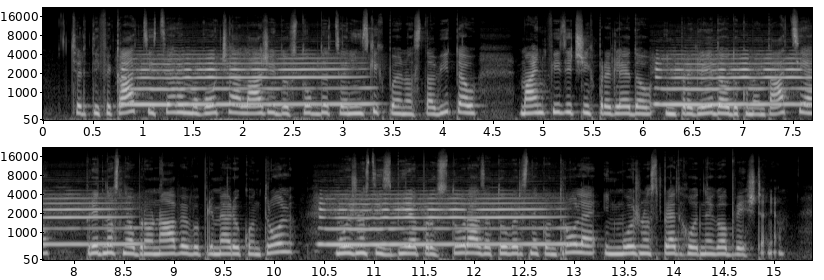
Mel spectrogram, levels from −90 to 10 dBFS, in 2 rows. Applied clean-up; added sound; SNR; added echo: none; Wind instrument, woodwind instrument; 1 dB; none.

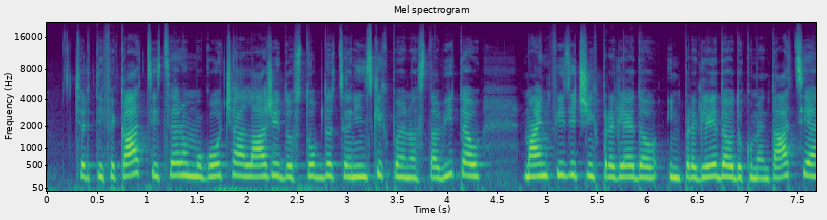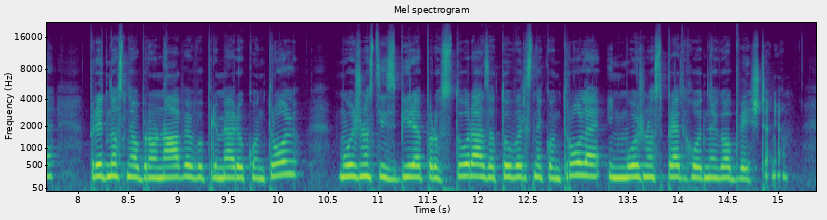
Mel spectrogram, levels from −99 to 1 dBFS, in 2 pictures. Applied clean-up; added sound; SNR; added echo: none; none; none; none.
